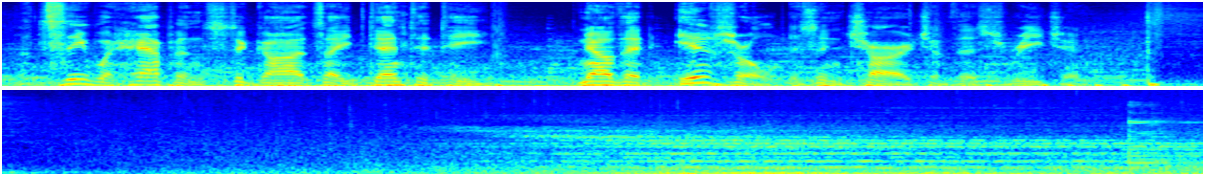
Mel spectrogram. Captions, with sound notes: LET'S SEE WHAT HAPPENS TO GOD'S IDENTITY NOW THAT ISRAEL IS IN CHARGE OF THIS REGION. (RAIN SPLASHING) (MELLOW MUSIC)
